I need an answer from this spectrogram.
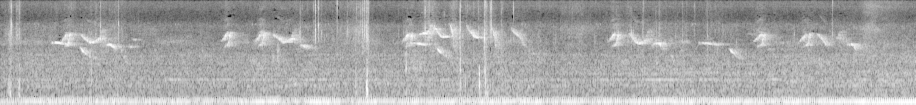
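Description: Small birds chirping in short runs of quick, sharp notes every second or two over a steady low hum, with one sharp click about four and a half seconds in.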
